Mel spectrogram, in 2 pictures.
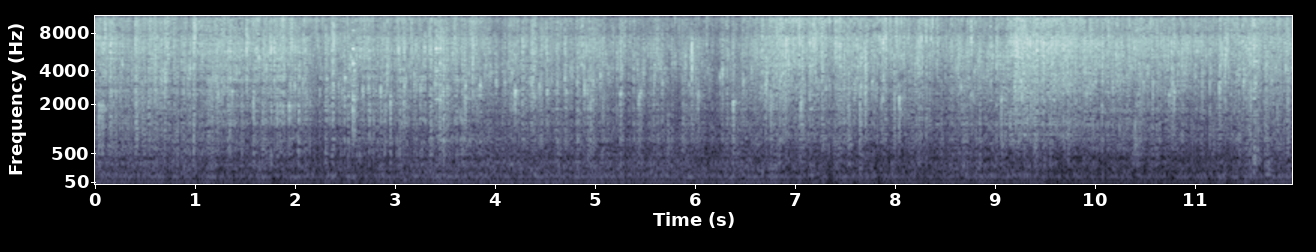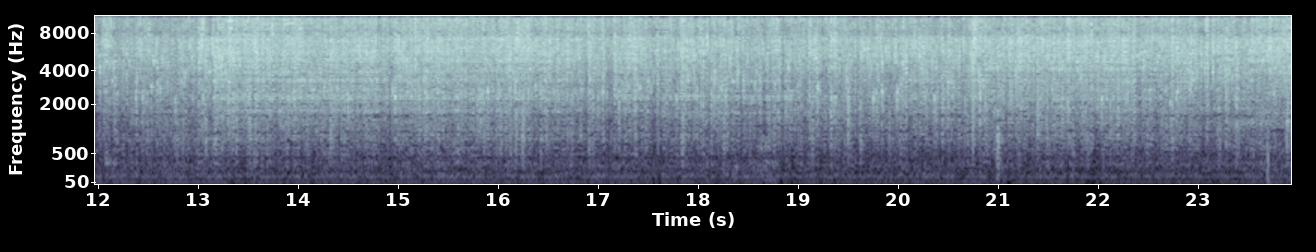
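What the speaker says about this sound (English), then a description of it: "And I fry these mushrooms." Battered mushroom tempura pieces deep frying in hot oil, with a dense, continuous crackling sizzle that swells and eases slightly as pieces are added and turned, and no voices.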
